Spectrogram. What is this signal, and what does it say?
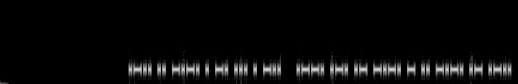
Morse code, heard as a keyed tone, about 52 wpm, 700 Hz. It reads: LICENSED PRACTICAL
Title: Practice QSO - Exchange 3 - More Info - 50wpm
